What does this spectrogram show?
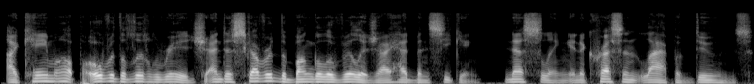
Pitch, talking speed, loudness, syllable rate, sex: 110 Hz, 185 wpm, -18 LUFS, 5.2 syllables/s, male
